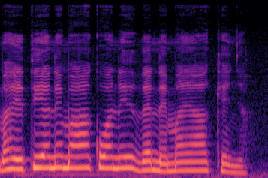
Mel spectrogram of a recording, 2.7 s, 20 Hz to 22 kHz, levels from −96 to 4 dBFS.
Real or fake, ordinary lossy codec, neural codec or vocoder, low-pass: real; none; none; 19.8 kHz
